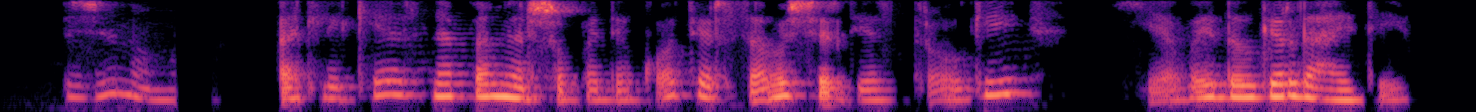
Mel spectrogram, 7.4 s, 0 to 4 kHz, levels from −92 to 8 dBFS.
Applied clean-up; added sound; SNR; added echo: none; none; none; none.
